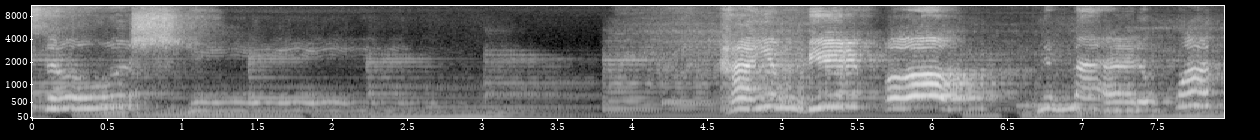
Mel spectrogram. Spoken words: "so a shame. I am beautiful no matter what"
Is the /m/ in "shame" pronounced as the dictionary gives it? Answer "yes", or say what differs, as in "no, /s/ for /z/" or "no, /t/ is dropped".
no, /m/ is dropped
